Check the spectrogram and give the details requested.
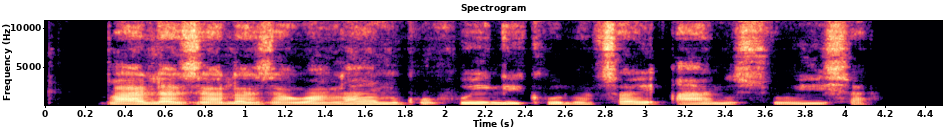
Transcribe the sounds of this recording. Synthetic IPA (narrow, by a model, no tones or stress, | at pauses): balazalazawaŋamikuhweŋikʰulunt͡sajanisuisə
